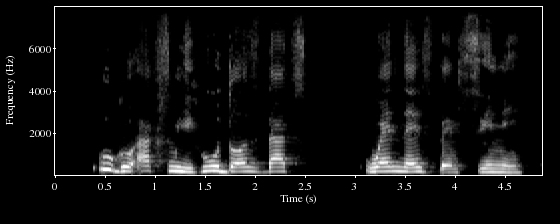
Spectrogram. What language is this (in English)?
Nigerian Pidgin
